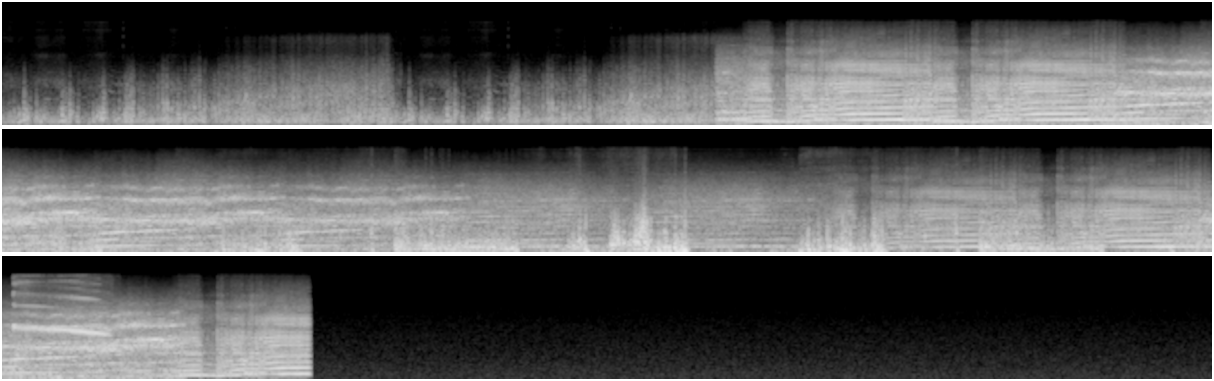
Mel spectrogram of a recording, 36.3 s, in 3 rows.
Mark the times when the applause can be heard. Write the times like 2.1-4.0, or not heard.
not heard.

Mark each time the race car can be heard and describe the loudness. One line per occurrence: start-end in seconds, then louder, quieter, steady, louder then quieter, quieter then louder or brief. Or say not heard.
7.1-27.3 quieter then louder.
